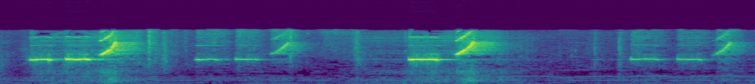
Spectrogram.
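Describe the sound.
A person whistles an imitation of a bobwhite quail call to call a bobwhite closer: short steady notes followed by a sharply rising, clear whistle, repeated in two similar rounds with brief pauses, no talking.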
